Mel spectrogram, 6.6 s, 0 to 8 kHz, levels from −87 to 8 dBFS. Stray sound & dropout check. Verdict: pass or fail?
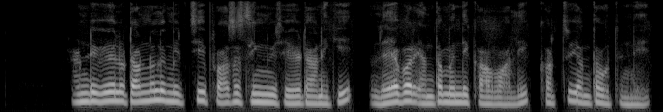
pass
